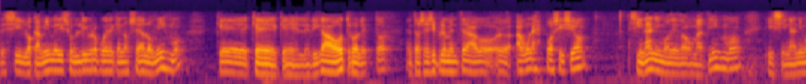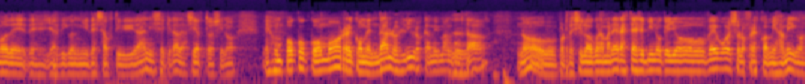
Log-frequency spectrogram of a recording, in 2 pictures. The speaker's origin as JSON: {"language": "Spanish", "town": "Telde", "region": "Canary Islands", "country": "Spain", "said": "Telde porque soy de Telde."}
